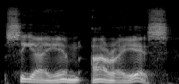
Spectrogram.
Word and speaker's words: CAMRAS: These signals are offered over the internet by means of the CAMRA Web SDR, that's spelt CAMRAS, and as I understand it, it's pronounced in Dutch as CAMRA with a silent S, and stands for the C.A.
